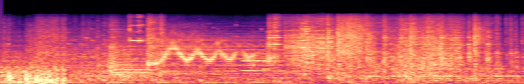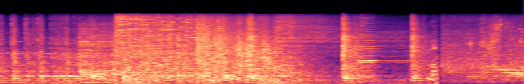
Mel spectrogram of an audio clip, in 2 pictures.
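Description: Cartoon sound effects cut together over background music. There is a warbling tone about a second and a half in, then a long stretch of clattering, crashing noise, and a few short knocks near the end.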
